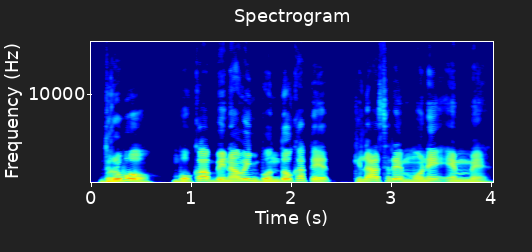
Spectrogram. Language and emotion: Santali, angry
